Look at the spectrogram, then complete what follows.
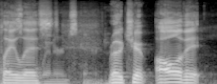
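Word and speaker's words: Lynyrd Skynyrd: I did this bucket list, Pronounce it playlist, Leonard Skinner.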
